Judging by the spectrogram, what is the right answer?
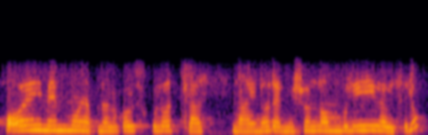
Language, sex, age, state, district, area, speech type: Assamese, female, 18-30, Assam, Sivasagar, rural, conversation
